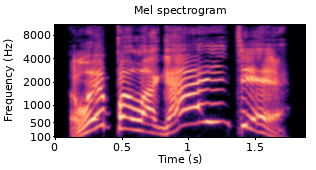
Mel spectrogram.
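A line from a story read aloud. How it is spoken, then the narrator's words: Yelled. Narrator (Russian): заорал Фагот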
